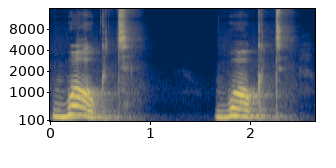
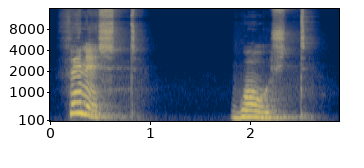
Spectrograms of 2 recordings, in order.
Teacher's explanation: The T sound like walked, walked. We pronounce ed here as a T sound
